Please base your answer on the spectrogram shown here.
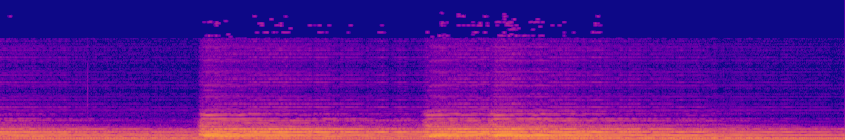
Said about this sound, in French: Effectivement, ouais, en plus, oui, les cloches de Notre-Dame, effectivement, en sachant qu'il recrée ça à partir du texte, hein, il ne va pas pointer ça.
